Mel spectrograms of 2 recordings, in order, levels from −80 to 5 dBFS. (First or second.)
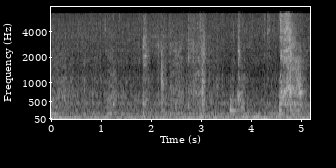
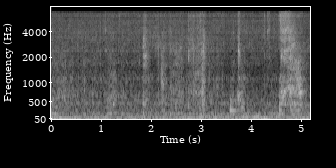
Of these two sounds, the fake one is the second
